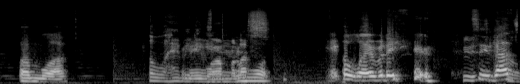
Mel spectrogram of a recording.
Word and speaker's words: Kamala: I always say Calamity or something like that. Kamala.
